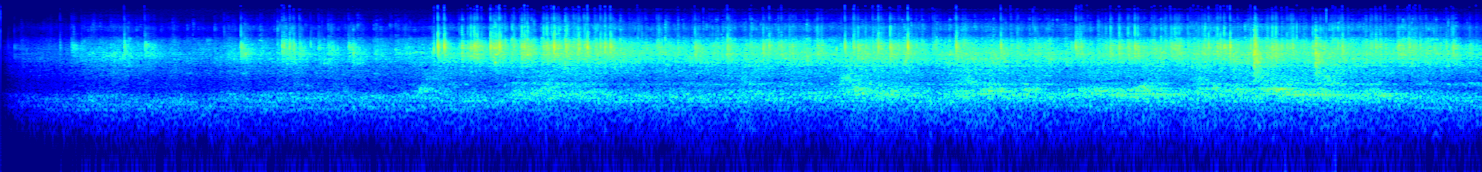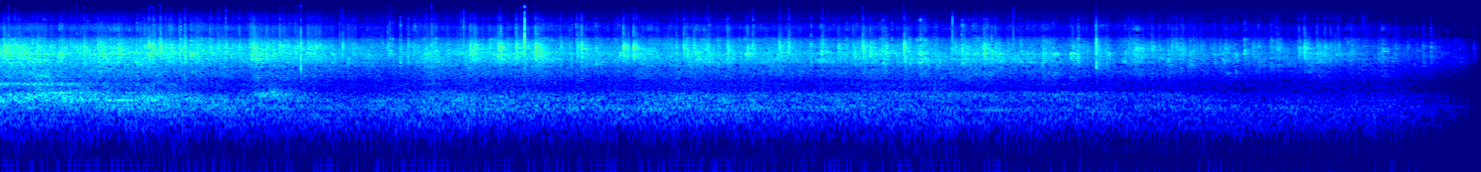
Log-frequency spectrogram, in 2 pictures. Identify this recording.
Excerpt of a recording of wind through a wire fence near the top of a hill, picked up by two contact microphones. The mics were placed at points along the fence several meters apart, and also at different heights; one mic on a single isolated strand at the top while the other was attached to the top of a grid of wires just underneath (but a few meters along). As well as the sound of wind, there is lots of metallic / granular sound of the wires hitting fence posts and some hints of pitched resonance in the wire at times.
Protip: don't let the cables of contact mics dangle freely in a set-up like this or they will make contact with the wire near the mics in an intrusive way (this recording does not feature these intrusions, all the clangy noises are from more distant bits of wire).
This sample has been mildly processed to remove a couple of clicks, I still detect some noise probably from a dodgy cable connection on the left hand channel at times.
wind, metal, contact-mic, wire-fence, field-recording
